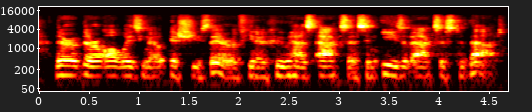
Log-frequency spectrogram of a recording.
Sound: none

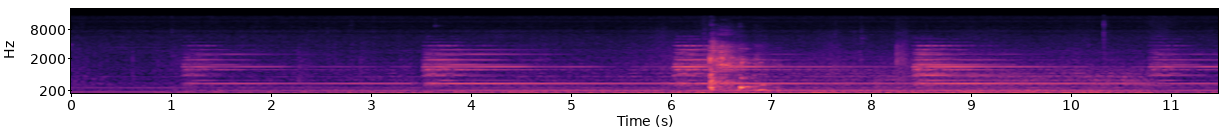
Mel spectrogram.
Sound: church bell rings

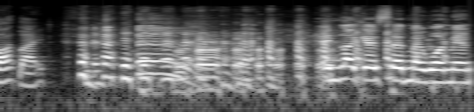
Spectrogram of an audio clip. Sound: all laughing

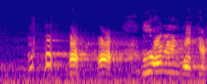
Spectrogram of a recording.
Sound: laughing

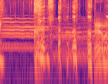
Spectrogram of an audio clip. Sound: sobbing

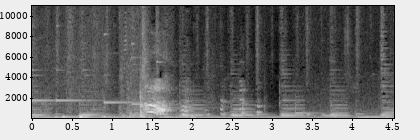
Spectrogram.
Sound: laughing

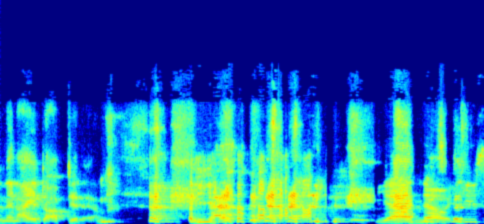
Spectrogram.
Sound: laughter

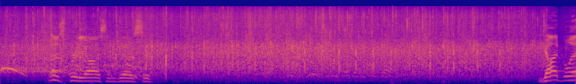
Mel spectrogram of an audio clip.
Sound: udience clapping

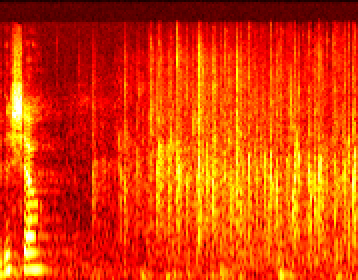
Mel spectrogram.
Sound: audience claps

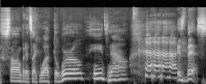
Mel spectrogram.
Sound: chuckling

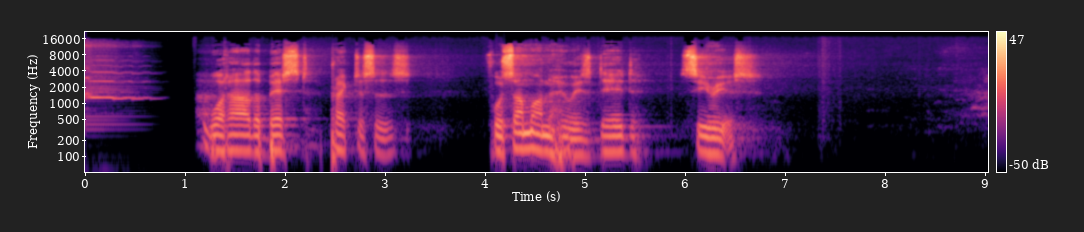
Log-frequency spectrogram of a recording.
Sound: laughter

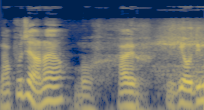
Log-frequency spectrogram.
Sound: sigh

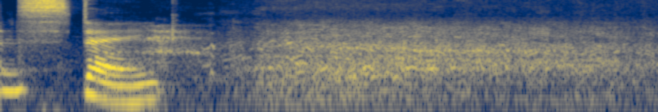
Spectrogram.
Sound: laughing

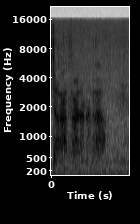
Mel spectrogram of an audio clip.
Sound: whispering

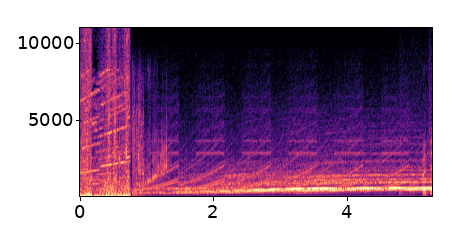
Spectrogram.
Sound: audio rewind screeching; sirens alarming

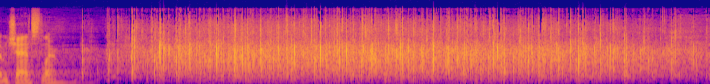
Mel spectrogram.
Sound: applause

